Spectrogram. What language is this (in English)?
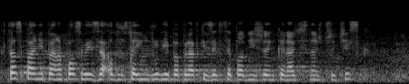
Polish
